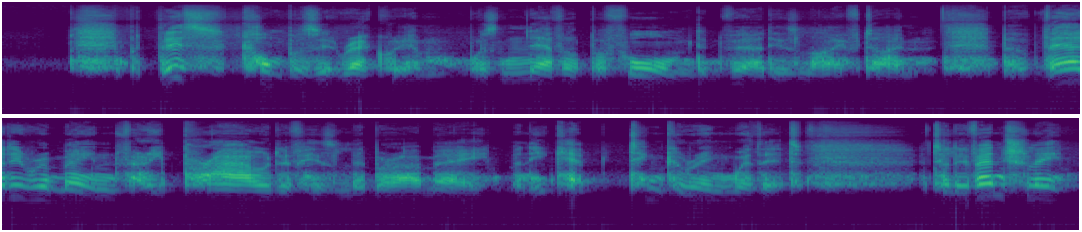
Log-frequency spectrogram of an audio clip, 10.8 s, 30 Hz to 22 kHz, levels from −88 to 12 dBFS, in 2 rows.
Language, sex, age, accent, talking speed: English, male, 50-69, British, 150 wpm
